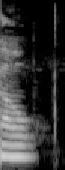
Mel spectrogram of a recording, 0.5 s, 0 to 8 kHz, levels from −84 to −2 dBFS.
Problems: none marked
